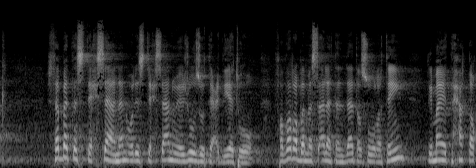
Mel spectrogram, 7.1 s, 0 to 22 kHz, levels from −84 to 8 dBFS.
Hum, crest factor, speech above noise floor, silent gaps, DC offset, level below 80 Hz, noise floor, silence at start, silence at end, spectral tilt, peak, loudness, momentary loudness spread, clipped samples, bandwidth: none; 16 dB; 24 dB; none; under 0.1%; -54 dBFS; -51 dBFS; 0 s; 0 s; -4.5 dB/octave; -12 dBFS; -27 LUFS; 8 LU; under 0.1%; 13 kHz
